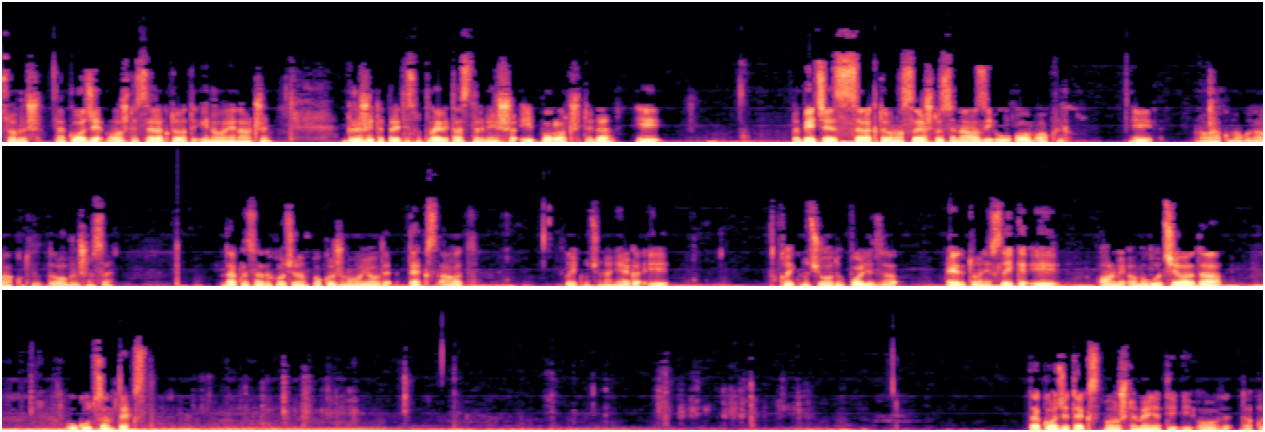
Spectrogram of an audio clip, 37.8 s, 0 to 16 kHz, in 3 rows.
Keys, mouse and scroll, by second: 0.8-1.4 scroll down 2, 1.4-1.7 scroll down 1, 2.1-11.1 drag, 11.4 Delete, 12.1 Page_Up, 14.9-15.5 ctrl+scroll up 2, 17.2 click, 19.5 click, 23.0-26.7 typing, 27.1 Return, 27.8 f, 28.3 r, 28.6 g, 29.1 BackSpace, 31.4-33.7 typing.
